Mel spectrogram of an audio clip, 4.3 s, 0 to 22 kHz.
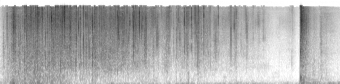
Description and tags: wad up2
rounded, papers, paper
